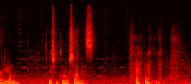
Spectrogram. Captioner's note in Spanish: Ríe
